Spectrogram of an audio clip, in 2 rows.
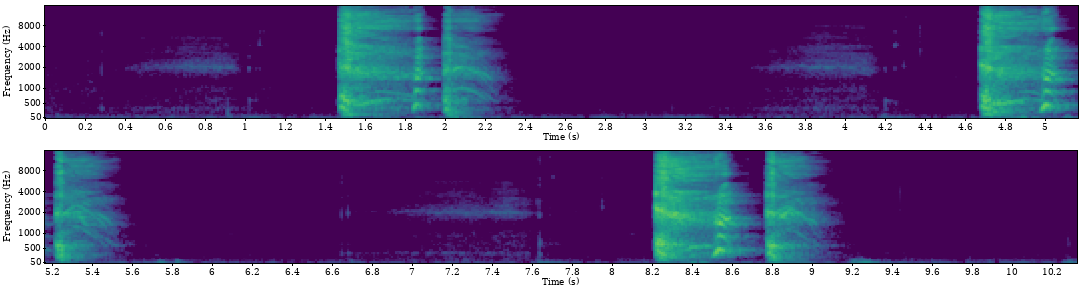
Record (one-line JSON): {"three_cough_length": "10.3 s", "three_cough_amplitude": 28145, "three_cough_signal_mean_std_ratio": 0.26, "survey_phase": "beta (2021-08-13 to 2022-03-07)", "age": "18-44", "gender": "Female", "wearing_mask": "No", "symptom_cough_any": true, "symptom_sore_throat": true, "symptom_fatigue": true, "symptom_onset": "23 days", "smoker_status": "Never smoked", "respiratory_condition_asthma": true, "respiratory_condition_other": false, "recruitment_source": "Test and Trace", "submission_delay": "2 days", "covid_test_result": "Negative", "covid_test_method": "RT-qPCR"}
